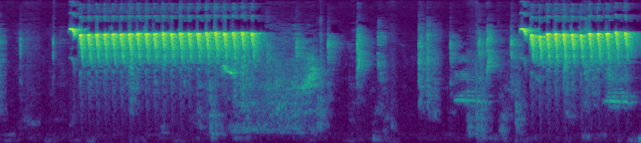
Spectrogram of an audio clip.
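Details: Cinereous tit (gelatik batu) song: a long, fast, high-pitched buzzy trill of steady pulses, then a pause filled with short chirps and clicks, and another rapid trill starting near the end.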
